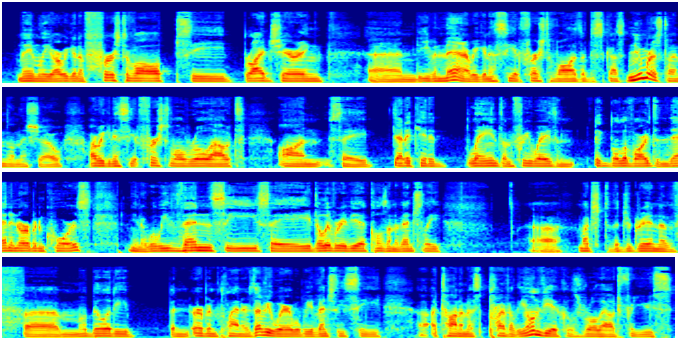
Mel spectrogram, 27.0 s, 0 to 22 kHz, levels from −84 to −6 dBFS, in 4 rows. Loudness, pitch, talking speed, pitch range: -18 LUFS, 110 Hz, 205 wpm, 105-120 Hz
